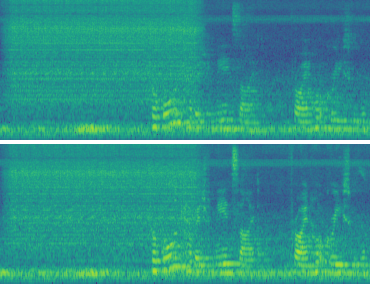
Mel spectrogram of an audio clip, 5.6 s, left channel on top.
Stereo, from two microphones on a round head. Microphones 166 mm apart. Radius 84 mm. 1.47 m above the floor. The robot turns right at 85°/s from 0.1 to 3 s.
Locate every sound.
2.2 s a woman speaking: 155° left, 6 m; by 5.5 s 140° right, 6 m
